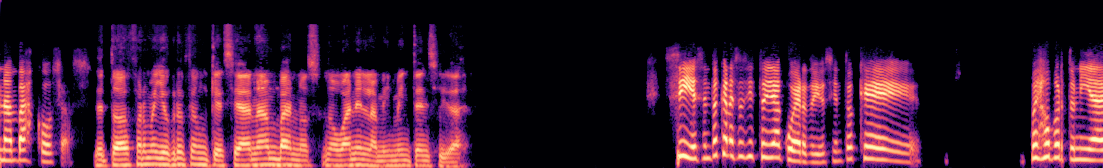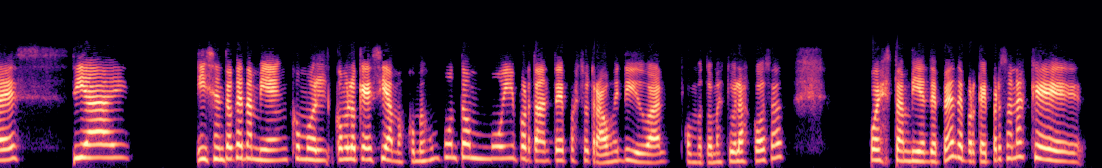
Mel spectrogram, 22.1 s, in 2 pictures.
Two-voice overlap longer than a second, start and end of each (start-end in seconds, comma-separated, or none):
none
